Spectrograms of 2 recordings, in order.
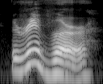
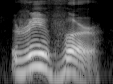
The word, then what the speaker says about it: river: River, river. Make sure to pronounce the V sound correctly there. Okay? Your lower lip will touch the upper teeth. River. Don't make it bilabial. Don't say river. It's river.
